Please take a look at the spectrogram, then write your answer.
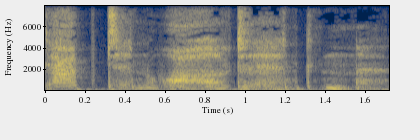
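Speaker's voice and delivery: rough, gravelly, soft, breathy, half-whispered voice. Retelling how a man popped his head out and repeated a name, gravelly voice. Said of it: "in like this gravelly voice".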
